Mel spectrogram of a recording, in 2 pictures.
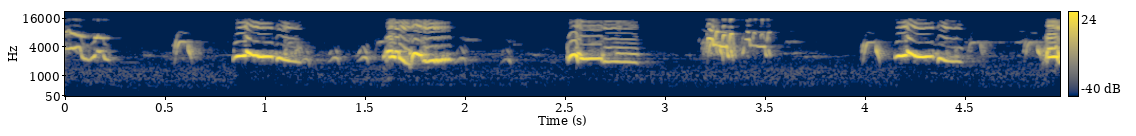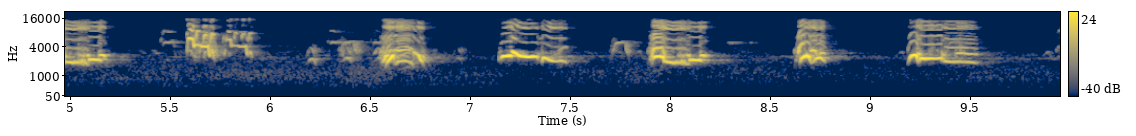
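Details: American robin in steady song, a rapid sequence of short whistled caroling phrases, rising and falling, repeated more than once per second with no other sounds.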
